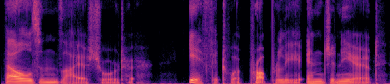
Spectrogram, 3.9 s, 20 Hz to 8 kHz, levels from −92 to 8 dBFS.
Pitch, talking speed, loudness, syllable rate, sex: 130 Hz, 140 wpm, -24 LUFS, 5.4 syllables/s, female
